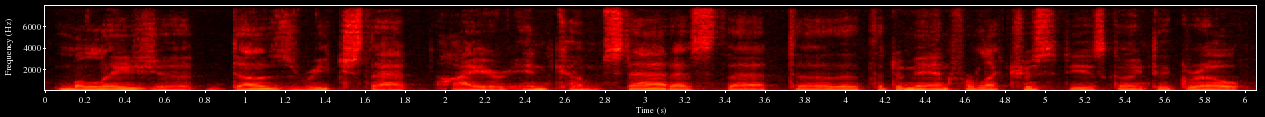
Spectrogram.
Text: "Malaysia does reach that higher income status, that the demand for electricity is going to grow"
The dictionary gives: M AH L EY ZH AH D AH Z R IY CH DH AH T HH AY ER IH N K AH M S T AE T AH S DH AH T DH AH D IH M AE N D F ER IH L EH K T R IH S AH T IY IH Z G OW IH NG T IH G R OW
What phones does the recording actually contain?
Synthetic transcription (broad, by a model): M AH L EY ZH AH D AH Z R IY CH DH AH T HH AY ER IH N K AH M S T AE T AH S DH AH T DH AH D IH M AE N D F ER IH L EH K T R IH S AH T IY IH Z G OW IH NG T IH G R OW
